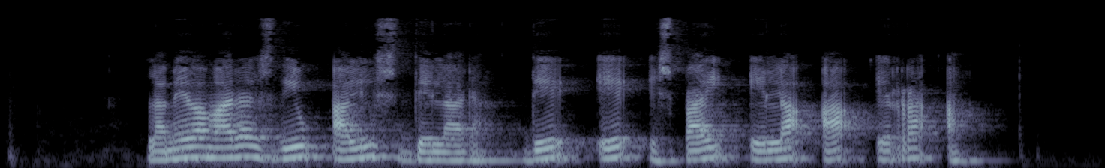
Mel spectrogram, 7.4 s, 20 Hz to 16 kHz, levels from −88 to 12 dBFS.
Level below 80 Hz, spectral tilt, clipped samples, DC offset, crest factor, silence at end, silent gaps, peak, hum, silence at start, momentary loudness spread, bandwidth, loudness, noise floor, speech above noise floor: -66 dBFS; -6 dB/octave; under 0.1%; under 0.1%; 20 dB; 0.8 s; none; -8 dBFS; none; 1 s; 9 LU; 11.5 kHz; -27 LUFS; -77 dBFS; 50 dB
